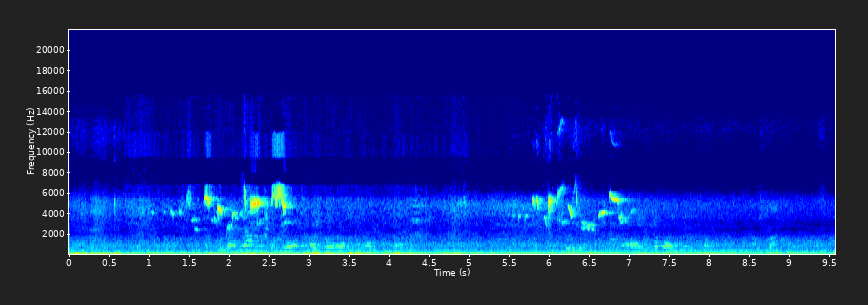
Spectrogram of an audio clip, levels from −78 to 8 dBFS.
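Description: From 0.69 s to 8.17 s the sound turns rough and muffled, losing its highs, consistent with a call bitrate drop from near 128 kbps toward 19 kbps, bottoming out for about 3.7 s.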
